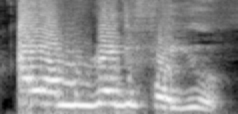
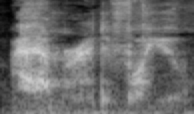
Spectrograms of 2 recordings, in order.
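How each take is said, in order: First: It is shouted loudly. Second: It is said at a normal volume.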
